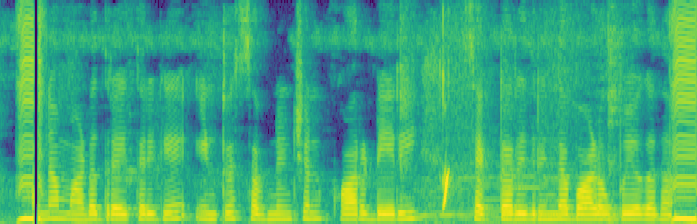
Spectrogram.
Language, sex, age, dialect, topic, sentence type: Kannada, male, 25-30, Northeastern, agriculture, statement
